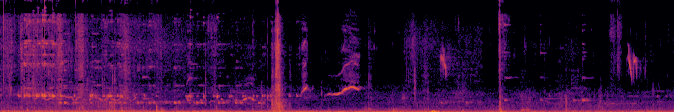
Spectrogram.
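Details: A grazing flock of sheep, goats and lambs gives wavering bleats over a steady low rumble.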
